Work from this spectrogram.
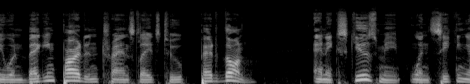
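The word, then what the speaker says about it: perdón: if we were begging pardon we will say Peron very good let's quickly revise the phrases we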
